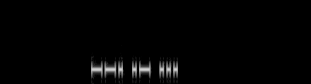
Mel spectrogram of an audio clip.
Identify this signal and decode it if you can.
Morse code, heard as a keyed tone, about 34 wpm, 700 Hz. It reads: GAS
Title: Three Letter Words - 35wpm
